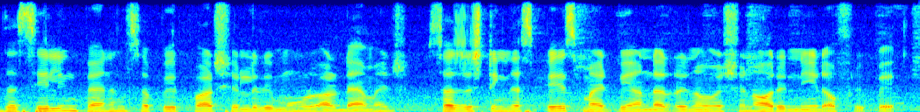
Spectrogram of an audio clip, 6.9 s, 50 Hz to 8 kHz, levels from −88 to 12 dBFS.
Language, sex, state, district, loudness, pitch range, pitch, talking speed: English, male, Arunachal Pradesh, Lower Dibang Valley, -19 LUFS, 125-150 Hz, 135 Hz, 175 wpm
